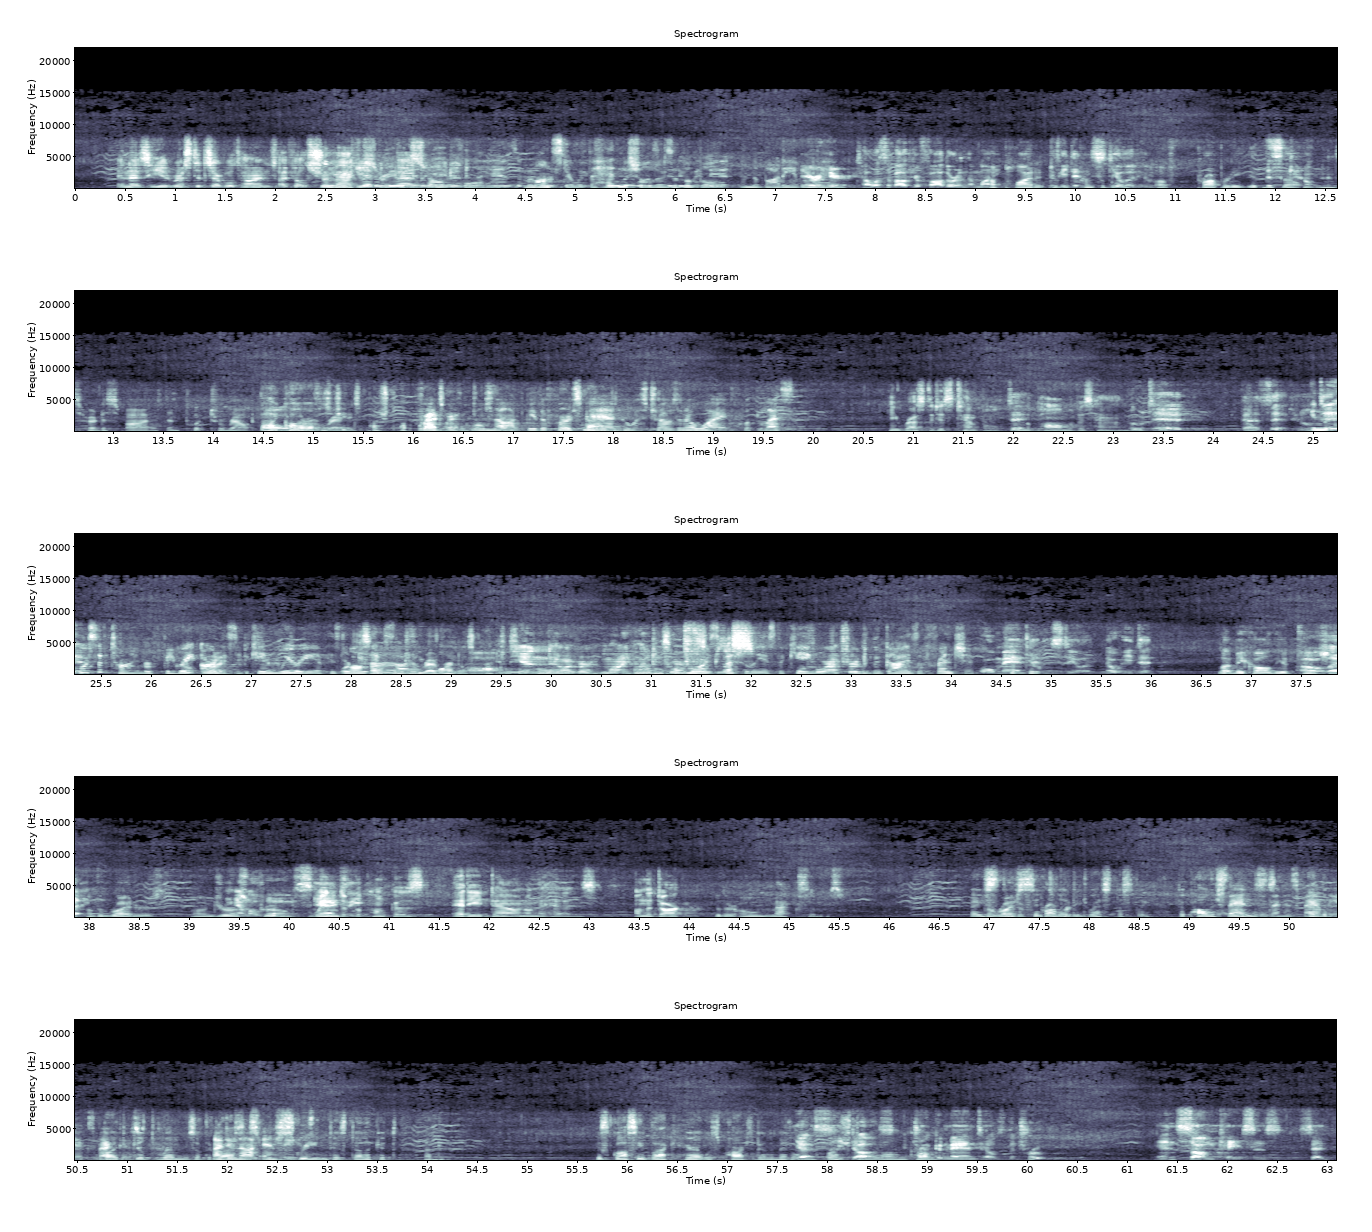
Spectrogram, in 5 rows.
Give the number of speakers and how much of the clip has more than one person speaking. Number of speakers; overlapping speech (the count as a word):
nine, about 49%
